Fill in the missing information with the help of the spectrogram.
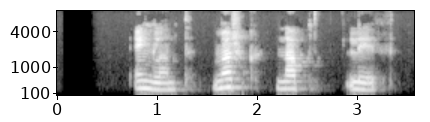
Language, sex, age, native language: Icelandic, female, 20-29, Icelandic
